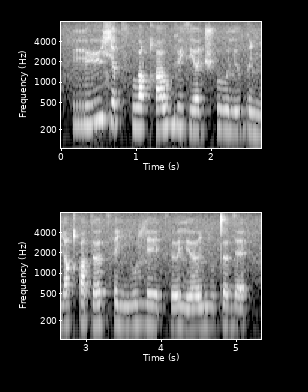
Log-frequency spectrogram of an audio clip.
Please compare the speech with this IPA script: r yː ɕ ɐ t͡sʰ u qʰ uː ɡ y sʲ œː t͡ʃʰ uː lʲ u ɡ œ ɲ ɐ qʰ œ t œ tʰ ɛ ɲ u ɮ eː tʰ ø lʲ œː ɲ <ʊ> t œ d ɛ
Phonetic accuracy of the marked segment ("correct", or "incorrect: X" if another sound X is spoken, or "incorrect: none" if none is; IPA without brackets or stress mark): incorrect: u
